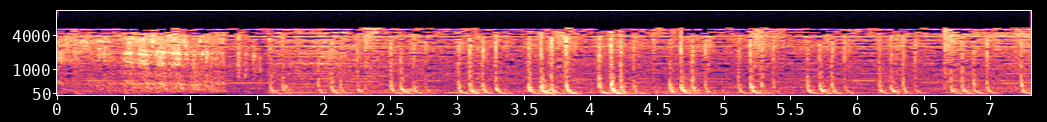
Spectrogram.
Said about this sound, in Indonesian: Itu Tuan Muda Mus'ab. Dia telah pergi dengan kudanya.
